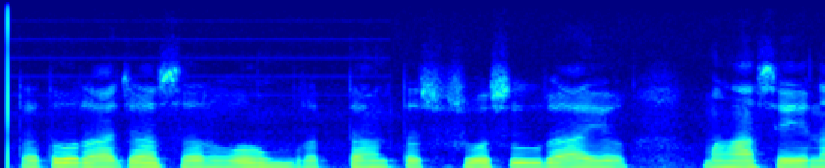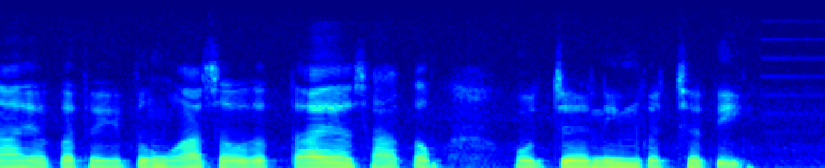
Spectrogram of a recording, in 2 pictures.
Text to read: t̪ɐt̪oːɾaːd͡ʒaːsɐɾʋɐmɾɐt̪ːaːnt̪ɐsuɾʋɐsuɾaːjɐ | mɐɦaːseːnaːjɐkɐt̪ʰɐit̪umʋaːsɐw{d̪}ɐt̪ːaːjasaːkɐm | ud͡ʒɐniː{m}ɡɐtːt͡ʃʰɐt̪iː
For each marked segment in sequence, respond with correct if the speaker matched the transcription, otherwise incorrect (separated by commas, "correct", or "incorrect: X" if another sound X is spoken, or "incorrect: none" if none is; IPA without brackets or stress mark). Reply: correct, correct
